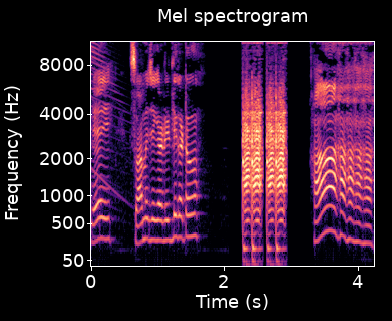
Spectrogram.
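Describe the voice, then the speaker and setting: The speaker uses a high-pitched cartoonish character voice. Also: fairly quick pace. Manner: smug, teasing.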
